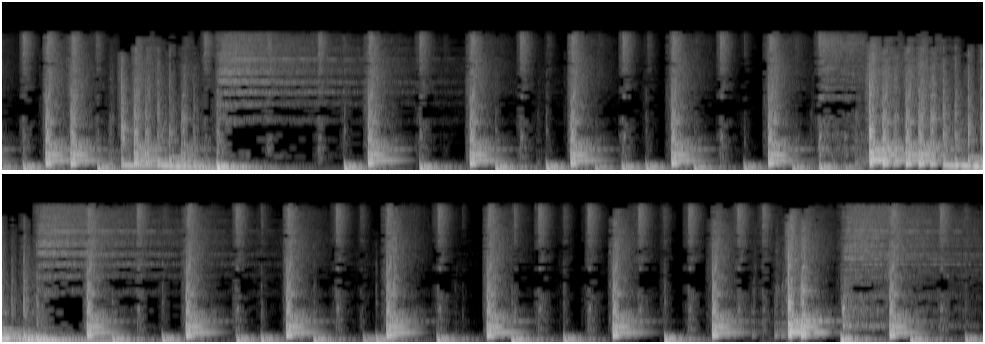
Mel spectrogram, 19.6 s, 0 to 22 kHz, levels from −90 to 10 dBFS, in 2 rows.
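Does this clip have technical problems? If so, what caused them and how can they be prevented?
Yes. The whole piece of music carries plainly audible codec damage that sounds like WMA compression, likely from an aggressive encode. There's nothing above 10.1 kHz, so the top end is dull and closed in, and the music gets a washy, ringing quality with hiss that swells and fades along with it. The quantiser throws away the weaker detail and smears its noise across long transform blocks, which fits a bitrate down around 32 kbps. To prevent it, encode at a much higher bitrate or with a better codec, or keep a lossless master.

There's also a pre-echo from 4.63 to 4.67 s. Right before a sharp attack there's a brief hiss, spread over about 46 ms, and the attack itself lands soft and smeared instead of crisp. The transform block containing that hit spreads its quantisation noise evenly, so the noise that belongs to the loud onset leaks into the quiet moment just ahead of it. 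To prevent it, use a higher bitrate or an encoder that switches to short blocks on transients.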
